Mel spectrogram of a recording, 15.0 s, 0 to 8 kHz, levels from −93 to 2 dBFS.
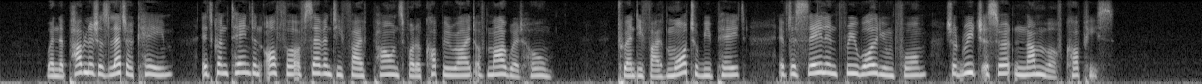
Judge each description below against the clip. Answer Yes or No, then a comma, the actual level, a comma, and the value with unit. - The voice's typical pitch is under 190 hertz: No, high, 235 Hz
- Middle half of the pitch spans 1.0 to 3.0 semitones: No, average, 3.7 semitones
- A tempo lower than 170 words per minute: Yes, average, 155 wpm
